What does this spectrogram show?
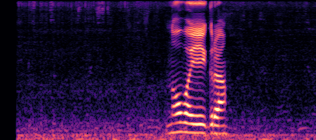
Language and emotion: Russian, neutral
